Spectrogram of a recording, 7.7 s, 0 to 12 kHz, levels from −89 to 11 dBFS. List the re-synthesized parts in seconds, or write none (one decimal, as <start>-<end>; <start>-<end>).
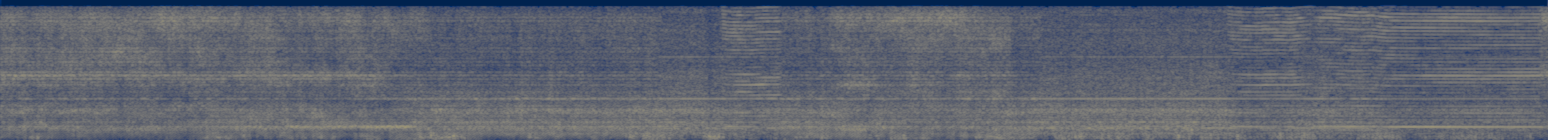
0.0-3.3; 3.9-5.2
